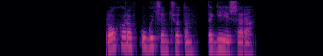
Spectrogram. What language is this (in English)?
Mari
